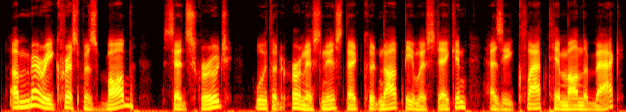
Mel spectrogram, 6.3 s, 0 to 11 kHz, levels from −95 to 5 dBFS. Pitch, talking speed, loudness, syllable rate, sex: 120 Hz, 200 wpm, -19 LUFS, 5.4 syllables/s, male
